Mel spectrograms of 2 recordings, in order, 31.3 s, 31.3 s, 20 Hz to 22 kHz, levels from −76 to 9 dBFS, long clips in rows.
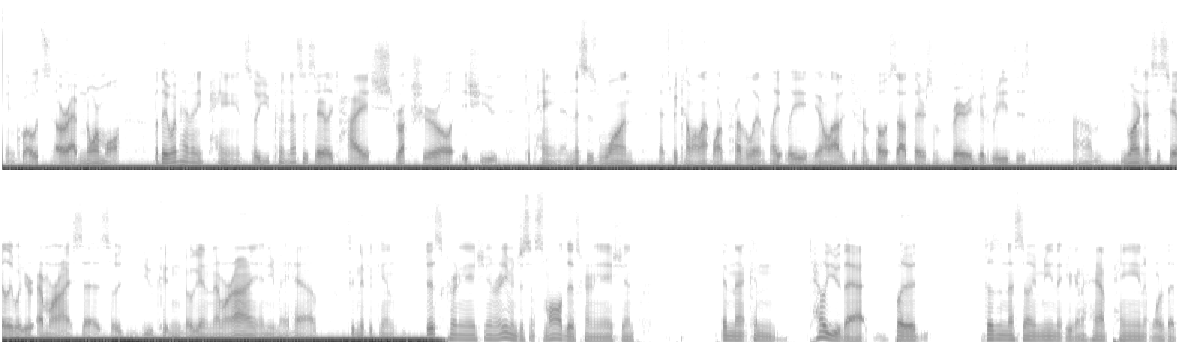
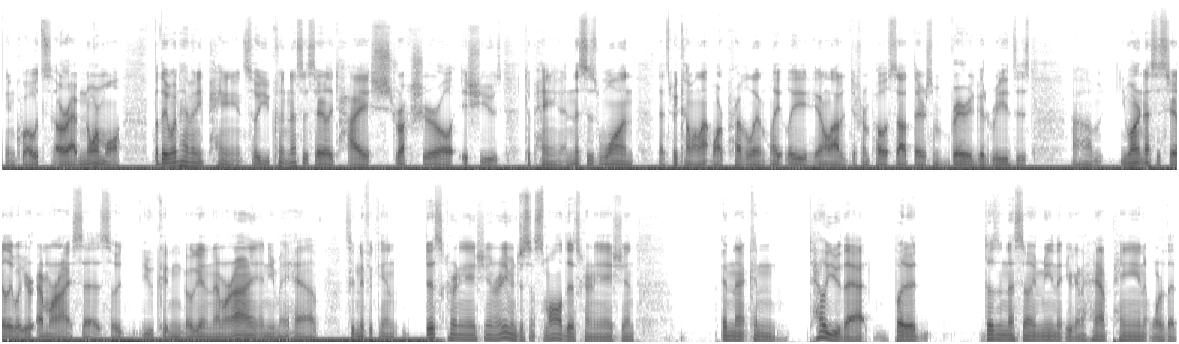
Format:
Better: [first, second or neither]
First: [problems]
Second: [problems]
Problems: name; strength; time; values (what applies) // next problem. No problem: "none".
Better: second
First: low rumble; loud; until 21 s; 1 dB below the speech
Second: low rumble; faint; until 21 s; 20 dB below the speech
